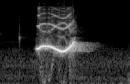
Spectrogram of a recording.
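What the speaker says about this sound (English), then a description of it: "He sprang to his sleigh, to his team gave a whistle" A single bright whistle, short and wavering slightly in pitch, sounds loud and close, then fades quickly into silence.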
